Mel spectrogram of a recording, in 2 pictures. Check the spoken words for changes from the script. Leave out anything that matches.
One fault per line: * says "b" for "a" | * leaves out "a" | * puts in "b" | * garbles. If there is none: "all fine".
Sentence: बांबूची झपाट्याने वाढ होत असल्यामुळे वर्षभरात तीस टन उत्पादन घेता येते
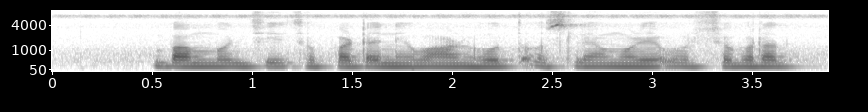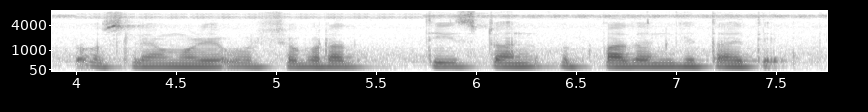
* puts in "असल्यामुळे वर्षभरात"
